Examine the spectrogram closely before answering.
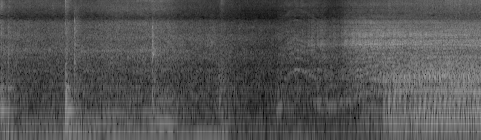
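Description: A small motor-driven machine: a low steady hum with a click about every two-thirds of a second, then about a second from the end a louder, higher run of the motor.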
